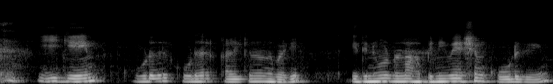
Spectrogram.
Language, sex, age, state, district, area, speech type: Malayalam, male, 18-30, Kerala, Kottayam, rural, spontaneous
